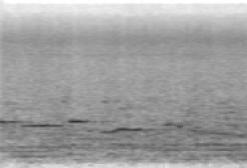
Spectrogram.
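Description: Water sprays steadily from a tiki statue at Volcano Bay, a constant loud hiss of falling water close by with faint whistling tones above it and no clear talk.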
